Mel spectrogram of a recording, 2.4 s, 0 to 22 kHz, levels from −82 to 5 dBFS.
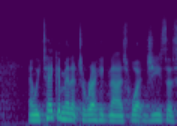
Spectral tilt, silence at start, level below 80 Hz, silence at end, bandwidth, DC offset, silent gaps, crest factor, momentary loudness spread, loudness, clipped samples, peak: -6.5 dB/octave; 0.4 s; -72 dBFS; 0 s; 13.5 kHz; under 0.1%; none; 16 dB; 5 LU; -38 LUFS; under 0.1%; -22 dBFS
